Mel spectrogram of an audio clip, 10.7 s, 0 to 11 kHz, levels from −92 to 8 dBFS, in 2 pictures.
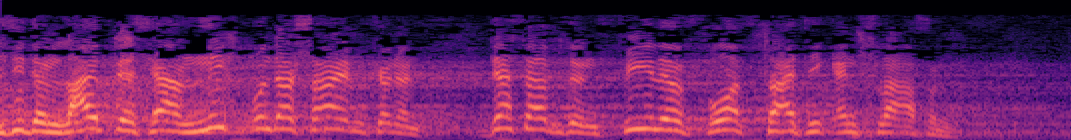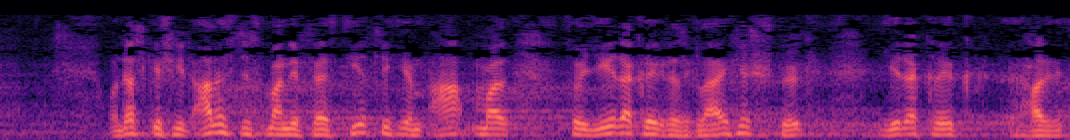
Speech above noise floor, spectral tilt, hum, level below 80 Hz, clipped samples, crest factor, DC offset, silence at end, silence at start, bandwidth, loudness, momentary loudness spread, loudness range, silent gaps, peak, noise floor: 26 dB; -7.5 dB/octave; none; -58 dBFS; under 0.1%; 14 dB; under 0.1%; 0 s; 0 s; 8 kHz; -21 LUFS; 12 LU; 6 LU; none; -6 dBFS; -47 dBFS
